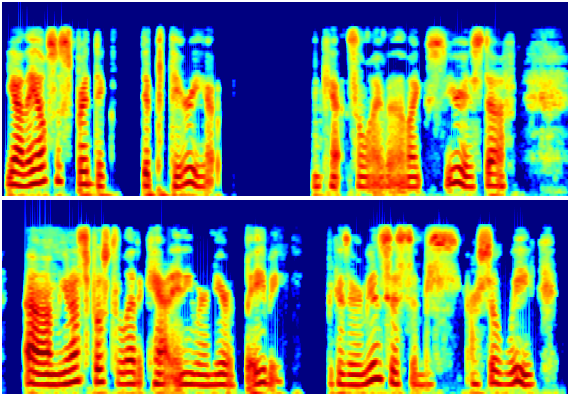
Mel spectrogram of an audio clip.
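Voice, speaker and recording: A woman's voice: mid-range voice, moderate pace, vocal fry, no room sound, highs cut off. A woman hosting a livestream, chatting casually and explaining things to viewers in an opinionated, emphatic way. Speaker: livestream host.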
